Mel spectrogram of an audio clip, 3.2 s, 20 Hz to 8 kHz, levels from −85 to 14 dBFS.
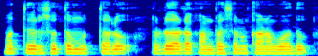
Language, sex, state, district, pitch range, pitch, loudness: Kannada, male, Karnataka, Koppal, 140-145 Hz, 145 Hz, -18 LUFS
